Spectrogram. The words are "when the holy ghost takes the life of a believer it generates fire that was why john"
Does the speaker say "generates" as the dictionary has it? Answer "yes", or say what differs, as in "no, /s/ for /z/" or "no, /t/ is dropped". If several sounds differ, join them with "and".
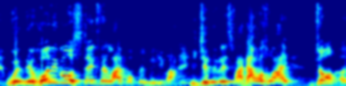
yes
